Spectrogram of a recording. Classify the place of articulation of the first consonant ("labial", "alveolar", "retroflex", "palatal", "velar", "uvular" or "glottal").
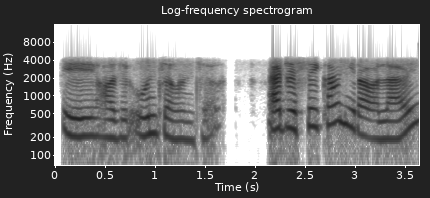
glottal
